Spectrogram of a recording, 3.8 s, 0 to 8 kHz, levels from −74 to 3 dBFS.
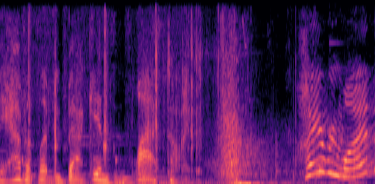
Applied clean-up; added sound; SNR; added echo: none; Chewing, mastication; 15 dB; none.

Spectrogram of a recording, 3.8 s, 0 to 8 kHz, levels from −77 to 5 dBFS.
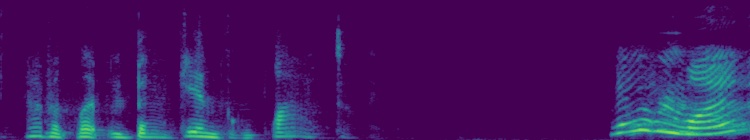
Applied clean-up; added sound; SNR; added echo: neural mask model DeepFilterNet 3.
